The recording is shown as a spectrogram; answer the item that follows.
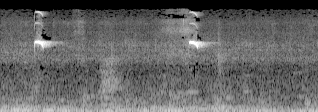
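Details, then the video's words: Indian robin in Ranthambore National Park, Rajasthan, giving short, sharp high-pitched notes, one every two or three seconds, over a faint low background rumble. "Indian Robin Bird Sounds"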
